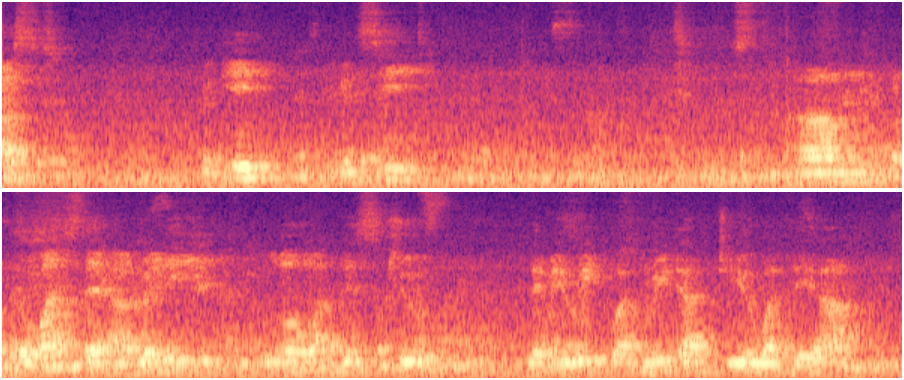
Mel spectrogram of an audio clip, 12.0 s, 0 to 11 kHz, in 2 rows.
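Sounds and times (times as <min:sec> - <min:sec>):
faint murmur: 0:00.0 - 0:12.0
low room rumble: 0:00.0 - 0:12.0.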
